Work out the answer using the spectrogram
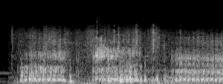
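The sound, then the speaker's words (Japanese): A dog growls in a low, rough, loud rumble, held in two long stretches with a brief break between them, with no talk over it. “って犬。 こんなところにちょうどいい。非常食にしましょう。”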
